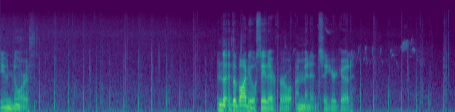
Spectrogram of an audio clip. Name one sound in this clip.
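Footsteps crunch steadily through dry grass.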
